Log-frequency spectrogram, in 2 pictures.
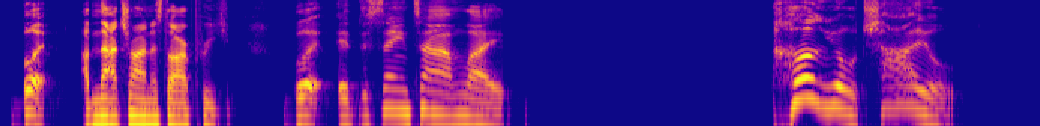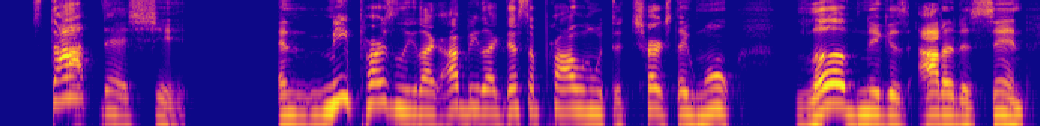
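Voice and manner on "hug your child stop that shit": slow plea. Real, not acted. Pleading with the game dad.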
